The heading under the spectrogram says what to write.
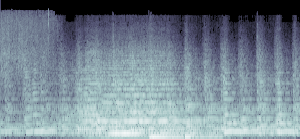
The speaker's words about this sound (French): Le serveur a déposé un morceau de viande sur le grill.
